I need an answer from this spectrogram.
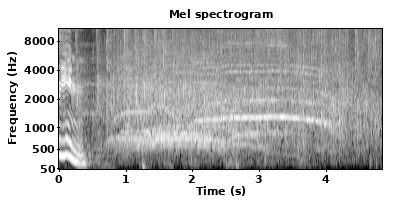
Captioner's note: audience applauding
